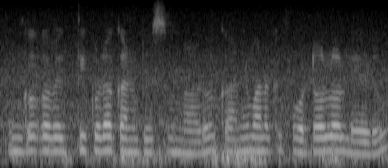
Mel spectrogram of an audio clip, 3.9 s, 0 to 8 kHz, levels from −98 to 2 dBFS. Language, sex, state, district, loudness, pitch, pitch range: Telugu, female, Andhra Pradesh, Anantapur, -40 LUFS, 205 Hz, 195-215 Hz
